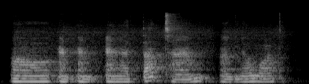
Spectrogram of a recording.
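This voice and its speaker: With a Vietnamese accent, the speaker is heard amid audible room echo and noticeable background noise. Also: man. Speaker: international student. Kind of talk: language practice monologue. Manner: halting; deliberately slow.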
